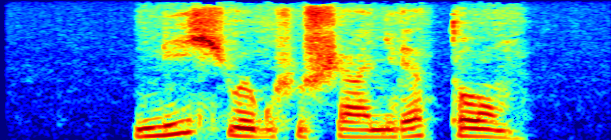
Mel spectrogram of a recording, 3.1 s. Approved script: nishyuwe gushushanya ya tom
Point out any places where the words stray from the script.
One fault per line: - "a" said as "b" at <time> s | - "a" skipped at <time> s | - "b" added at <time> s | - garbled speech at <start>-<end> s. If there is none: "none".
none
